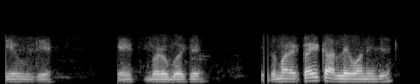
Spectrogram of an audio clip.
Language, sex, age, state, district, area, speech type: Gujarati, male, 18-30, Gujarat, Junagadh, urban, conversation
